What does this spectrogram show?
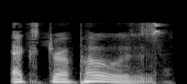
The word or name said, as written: extrapose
